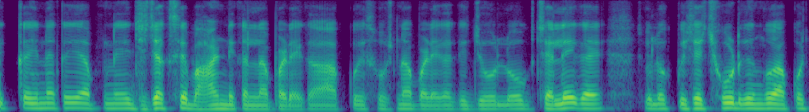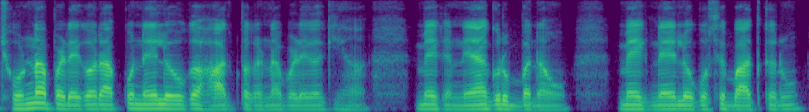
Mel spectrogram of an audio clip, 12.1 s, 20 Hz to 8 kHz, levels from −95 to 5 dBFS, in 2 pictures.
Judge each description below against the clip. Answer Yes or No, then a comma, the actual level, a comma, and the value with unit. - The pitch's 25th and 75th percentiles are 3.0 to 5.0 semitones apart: No, narrow, 2.4 semitones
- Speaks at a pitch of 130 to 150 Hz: No, low, 115 Hz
